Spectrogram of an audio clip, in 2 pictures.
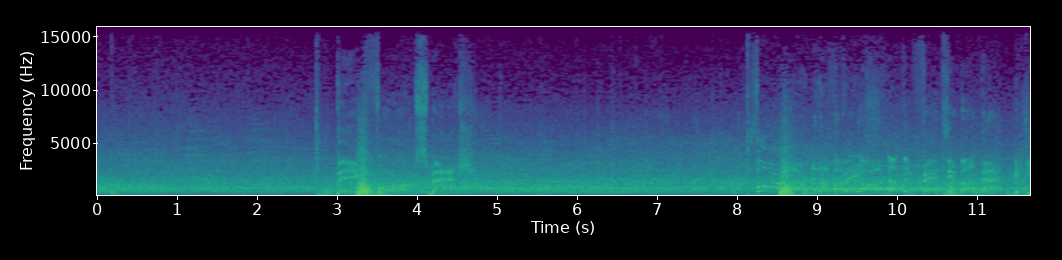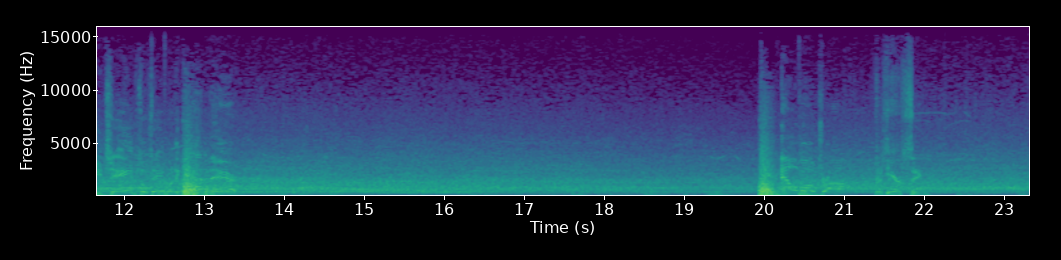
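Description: A large crowd murmurs and cheers throughout.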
